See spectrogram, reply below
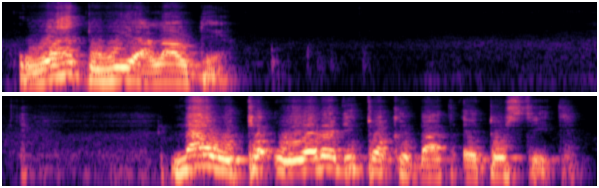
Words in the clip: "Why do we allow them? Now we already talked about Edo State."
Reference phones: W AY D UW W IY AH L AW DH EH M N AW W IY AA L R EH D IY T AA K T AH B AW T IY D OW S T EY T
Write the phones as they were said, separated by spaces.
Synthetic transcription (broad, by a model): W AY D UW W IY AH L AW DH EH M N AW W IY AA L R EH D IY T AA K AH B AW T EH D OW S T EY T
